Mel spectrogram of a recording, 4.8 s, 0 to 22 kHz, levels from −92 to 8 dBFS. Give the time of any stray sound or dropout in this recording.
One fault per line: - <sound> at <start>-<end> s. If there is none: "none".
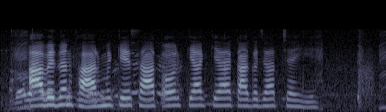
- cough at 4.4-4.7 s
